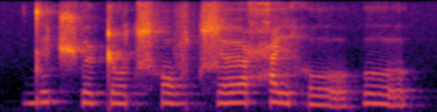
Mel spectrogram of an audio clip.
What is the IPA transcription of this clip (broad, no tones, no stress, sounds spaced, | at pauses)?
d̪ ʏ t͡ʃʰ ʏ ʈ o t͡sʰ ɔ v t͡s œ ħ ɪ h o | ʊ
